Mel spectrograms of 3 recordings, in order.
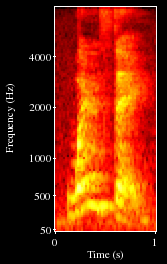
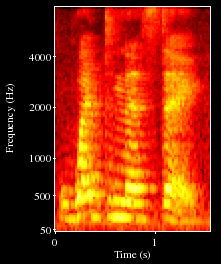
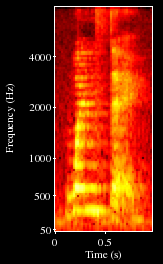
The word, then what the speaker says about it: Wednesday: muscle now letter D the letter D is usually silent before the letters n and G for example Wednesday and not webbed nest day Wednesday pledge Raj now onto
